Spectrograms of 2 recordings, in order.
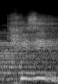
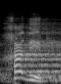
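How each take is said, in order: First: The name is said as Khizir, with a z. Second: The name is said as Khadir, with a d. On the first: The speaker calls it wrong. "আমরা খিজির বলি, এটা প্রসিদ্ধ ভুল।" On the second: The speaker calls it right. "আসল উচ্চারণ হবে কি? খাদির।"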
